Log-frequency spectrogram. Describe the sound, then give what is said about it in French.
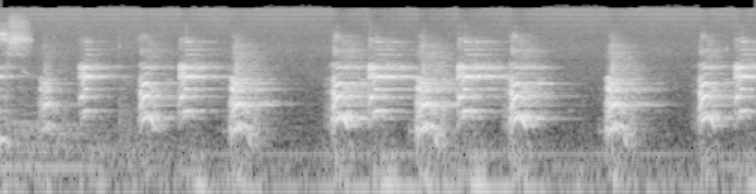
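Two dogs bark together in a rapid, overlapping run of loud, tuneful barks and yelps, almost like a sung duet, with no talking. “Qu'est-ce que c'est que ça Des chiens qui chantent en duo des chiens qui chantent en duo C'est exceptionnel Oui, d'habitude, ils chantent plutôt en solo.”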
